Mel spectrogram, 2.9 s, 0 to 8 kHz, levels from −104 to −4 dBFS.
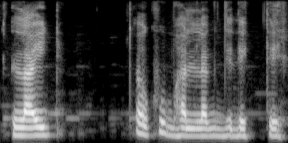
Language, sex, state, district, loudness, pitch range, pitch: Bengali, male, West Bengal, Kolkata, -20 LUFS, 135-165 Hz, 155 Hz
